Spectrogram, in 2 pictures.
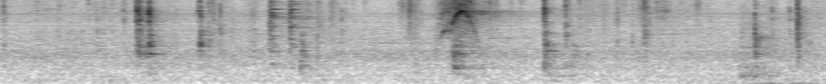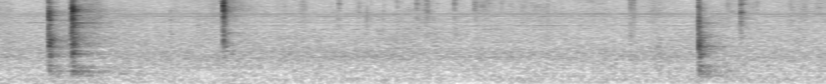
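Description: Light handling clicks and knocks, scattered and irregular, from a high-pressure hose end and its metal fitting being worked into a metal hose reel's swivel fitting.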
